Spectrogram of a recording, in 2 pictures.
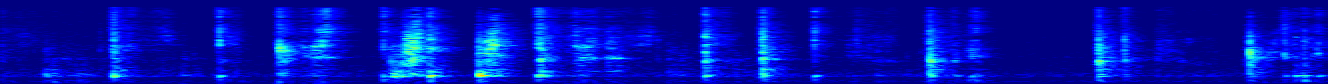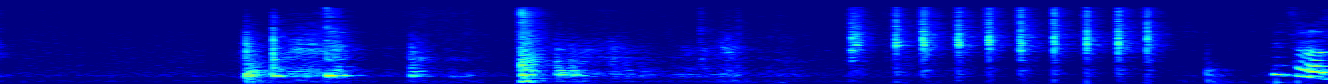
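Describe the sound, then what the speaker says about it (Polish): Spoon stirring herring sauce with pickled gherkins in a bowl, giving quick irregular clinks and scrapes with pauses, then a fast even run of taps near the end, close and fairly loud. "Mieszamy to wszystko łyżką."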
